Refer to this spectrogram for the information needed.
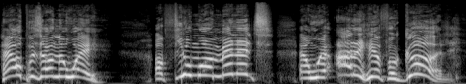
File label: radio used generic; Left 4 Dead 2; left4dead2 dlc3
